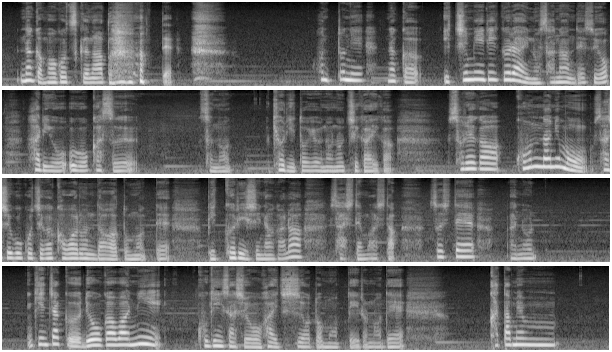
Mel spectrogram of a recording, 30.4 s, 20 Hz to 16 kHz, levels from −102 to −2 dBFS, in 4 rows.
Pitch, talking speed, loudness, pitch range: 205 Hz, 225 characters per minute, -21 LUFS, 175-260 Hz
